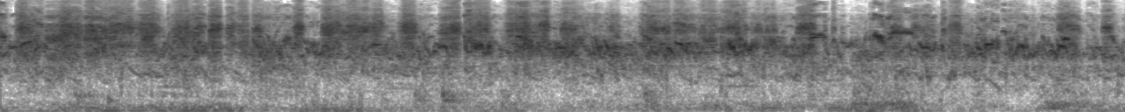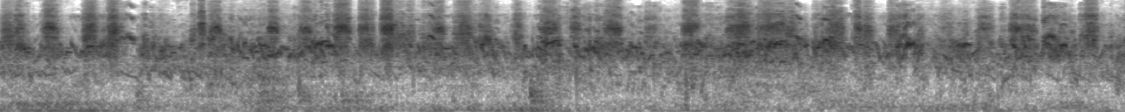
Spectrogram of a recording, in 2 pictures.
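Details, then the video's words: Australian budgerigars singing and chirping happily: a dense, continuous chatter of high, scratchy warbles and quick tweets from several birds overlapping, with sharp chirps bursting through every fraction of a second and no pause throughout. "Australian Budgie singing and chirping sounds"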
